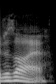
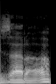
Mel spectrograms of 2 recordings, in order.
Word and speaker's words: Zadar: group oh okay so desire yeah eight day cruise and that was that's the way kate pronounces it's actually zadar but kate said copper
